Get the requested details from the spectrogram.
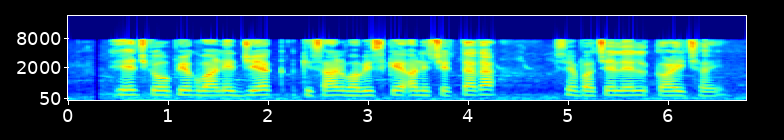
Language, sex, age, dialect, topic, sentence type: Magahi, male, 18-24, Western, banking, statement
